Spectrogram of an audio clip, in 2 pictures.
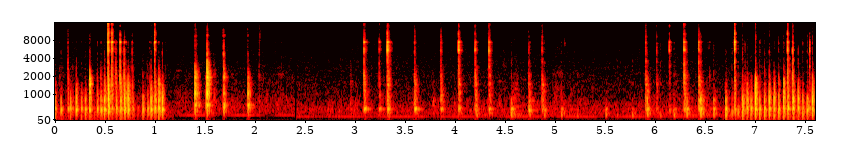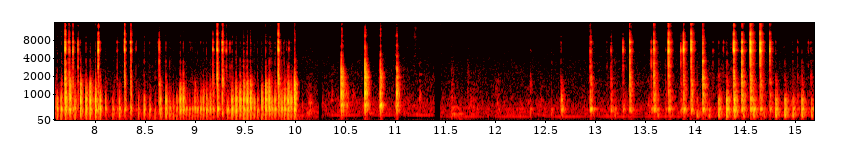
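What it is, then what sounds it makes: Kinetic sand pressed in a glass. Kinetic sand in a clear glass tumbler holds layered sand; a purple cube is dropped in and pressed flat with a pink wooden muddler, then red sand is added and tamped. Bursts of soft, bright crunching and crackling patter come and go, with two long dense stretches in the middle and quiet gaps with a faint low hum between them.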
